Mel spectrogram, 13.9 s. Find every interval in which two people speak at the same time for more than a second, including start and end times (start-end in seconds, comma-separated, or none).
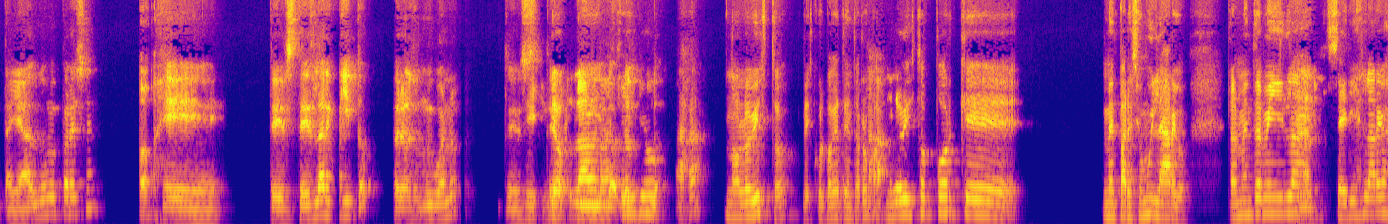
5.2-6.7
